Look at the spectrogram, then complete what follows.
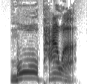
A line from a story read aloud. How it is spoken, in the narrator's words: shouted Albert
